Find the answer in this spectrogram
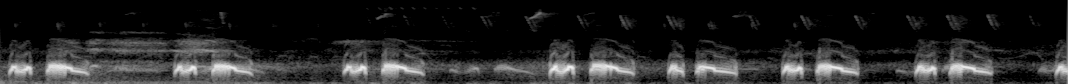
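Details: Decoy spotted dove cooing persistently, about a dozen paired phrases of a clipped hiccup note and a longer downslurred coo, with brief soft coos in between.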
